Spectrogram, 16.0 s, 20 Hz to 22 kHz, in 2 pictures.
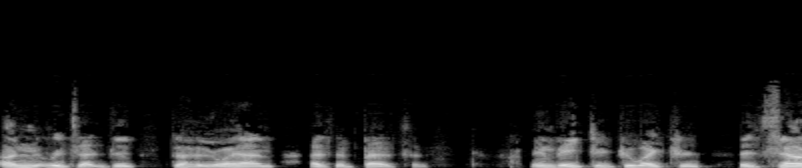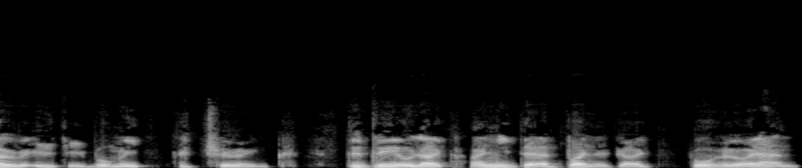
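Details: Adult man, about 30, with cerebral palsy who describes himself as having a speech impediment; dysarthria (cerebral palsy).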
